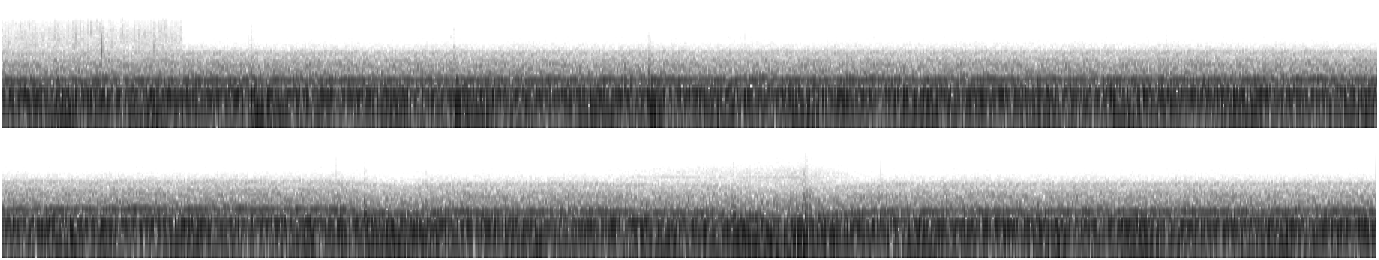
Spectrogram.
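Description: Tyres roll on a highway.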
